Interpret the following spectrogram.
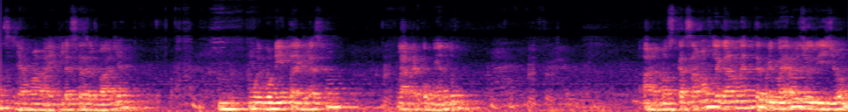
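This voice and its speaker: A man's voice: on the high side, dark tone, a little hiss or hum. A young man from Rico, earnestly telling his personal testimony to a church congregation and addressing them directly. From Puerto Rico. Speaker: youth leader giving a church testimony. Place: church sanctuary. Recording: echoey church hall, voice from a distance.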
